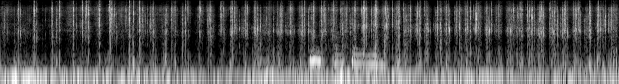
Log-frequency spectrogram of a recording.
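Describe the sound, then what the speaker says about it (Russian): Dry seasoning for meat sprinkled straight from a packet over a home-style potato casserole, heard as a run of rapid close granular ticks and patters against a steady background hiss. "С пакетика прямо посыпаем"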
